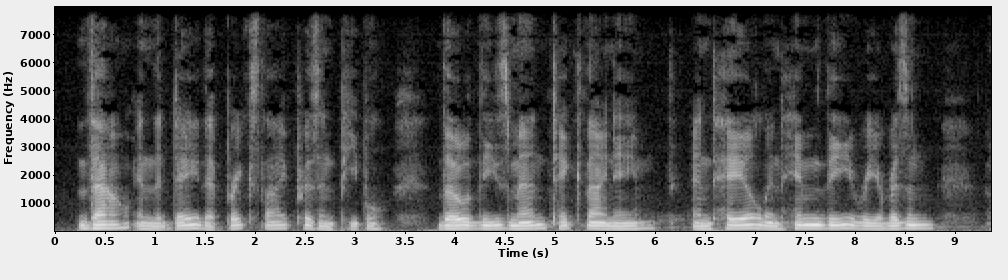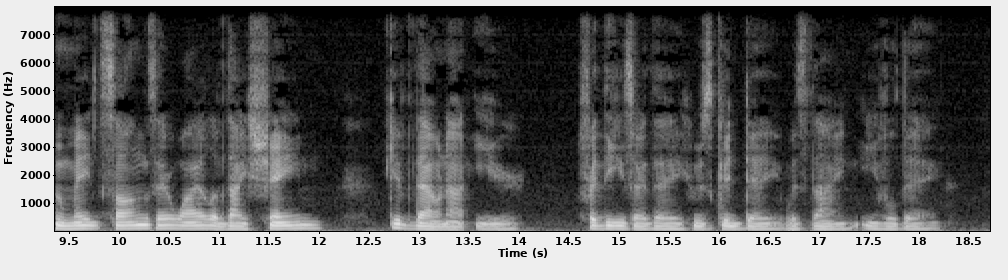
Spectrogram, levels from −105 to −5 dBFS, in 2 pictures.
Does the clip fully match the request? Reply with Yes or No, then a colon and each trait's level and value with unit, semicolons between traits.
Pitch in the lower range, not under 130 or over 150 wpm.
Yes: low, 105 Hz; average, 140 wpm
